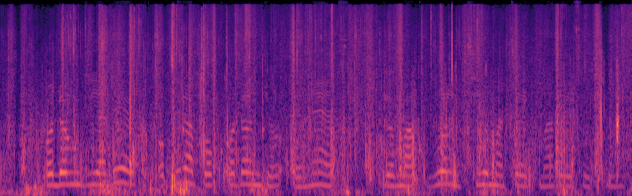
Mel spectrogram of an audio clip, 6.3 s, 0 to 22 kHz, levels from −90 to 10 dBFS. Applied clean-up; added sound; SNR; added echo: none; Run; -3 dB; none.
